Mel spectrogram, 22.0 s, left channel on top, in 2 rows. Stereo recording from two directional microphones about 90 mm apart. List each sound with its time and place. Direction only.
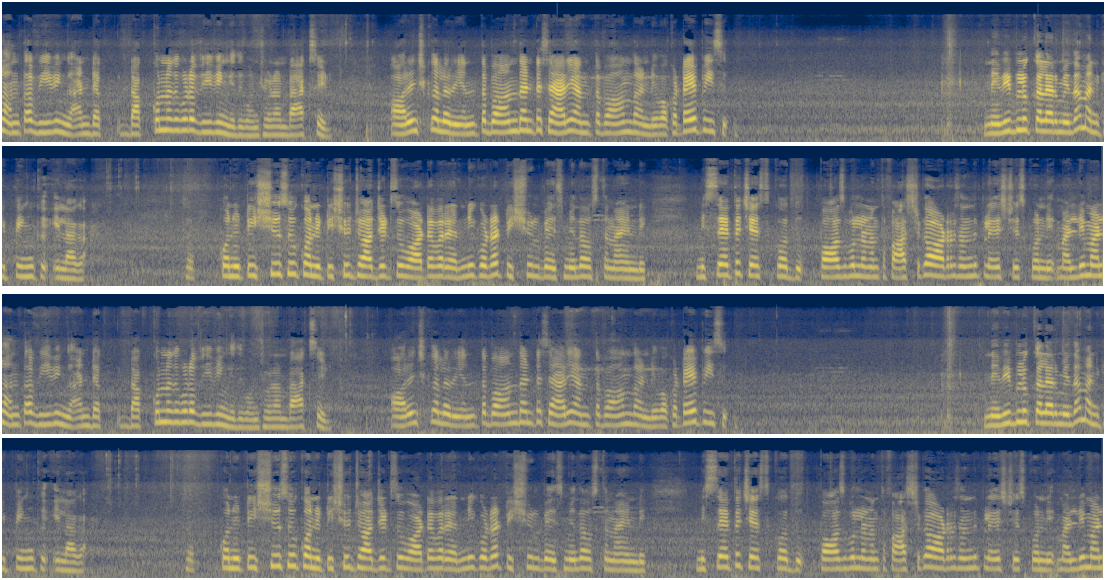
0.0 s speech: 5° left (ahead or behind)
1.7 s speech: 15° right (ahead or behind)
2.0 s a woman's voice: centre (ahead or behind)
3.9 s a woman's voice: 60° left (ahead or behind); by 6.0 s 25° left (ahead or behind)
6.0 s a woman's voice: 15° left (ahead or behind)
9.8 s speech: 20° right (ahead or behind); by 11.9 s centre (ahead or behind)
12.8 s speech: 15° right (ahead or behind); by 14.6 s 30° right (ahead or behind)
14.6 s speech: 5° right (ahead or behind)
18.0 s speech: 15° right (ahead or behind); by 22.0 s centre (ahead or behind)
